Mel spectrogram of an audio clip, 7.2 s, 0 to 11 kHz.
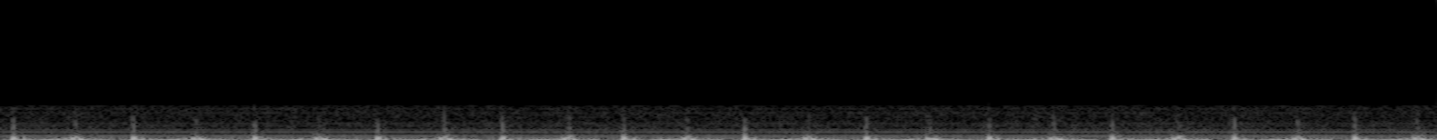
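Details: Own heartbeat recorded after eating, with sound quality enhanced: regular low thumping heartbeat at about 98 beats a minute over a steady low hum; normal heart sounds.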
